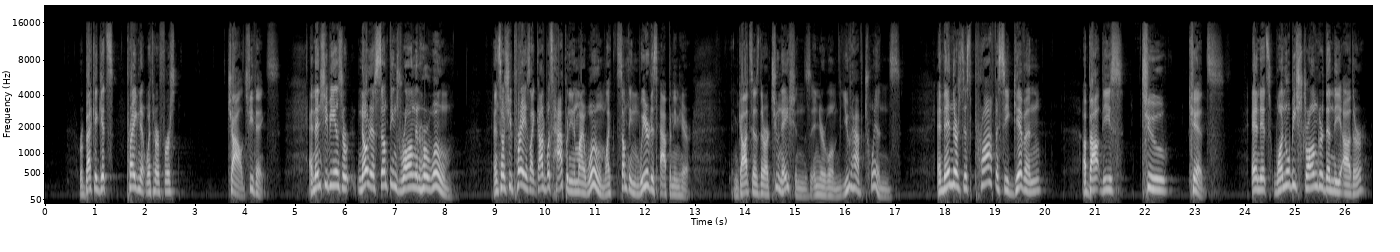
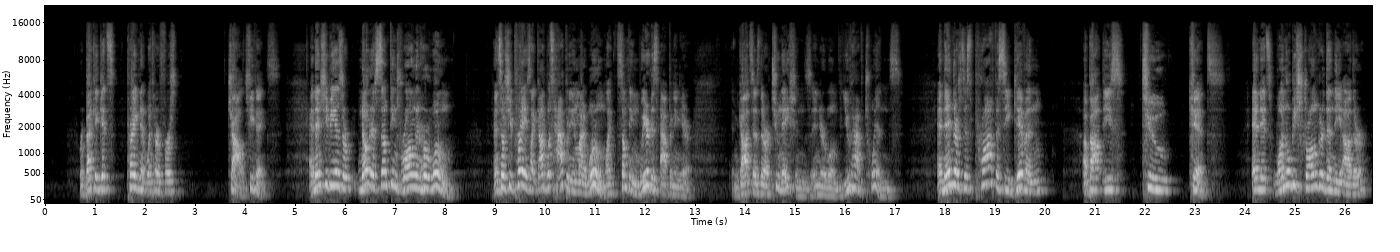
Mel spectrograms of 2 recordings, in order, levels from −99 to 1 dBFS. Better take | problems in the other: first | off-mic speech; far // room echo; very slight; dies away in 0.2 s

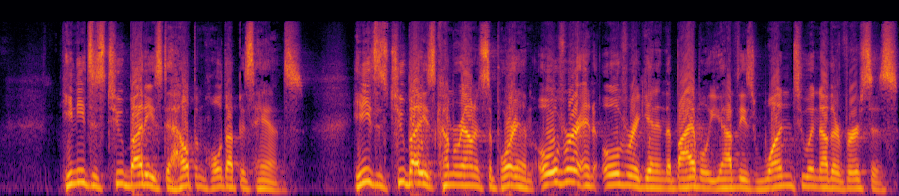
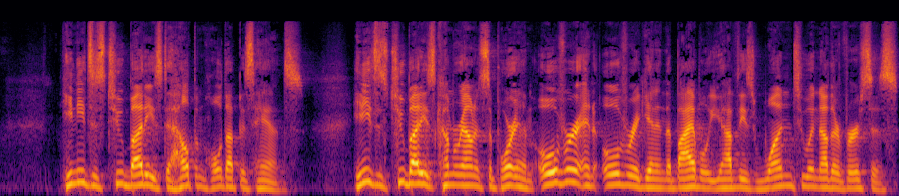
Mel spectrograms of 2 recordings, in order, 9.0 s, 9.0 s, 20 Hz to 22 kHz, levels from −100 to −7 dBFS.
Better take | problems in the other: second | distortion; slight; 4% of the sound clipped

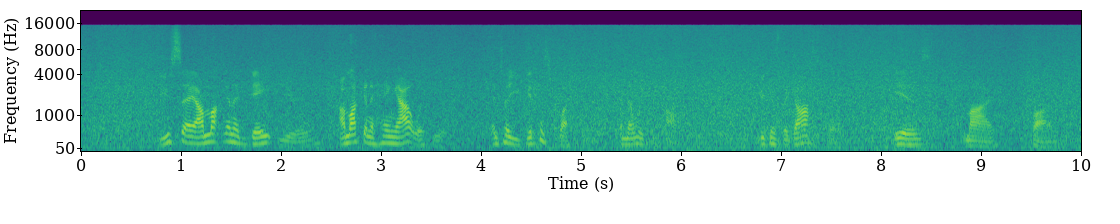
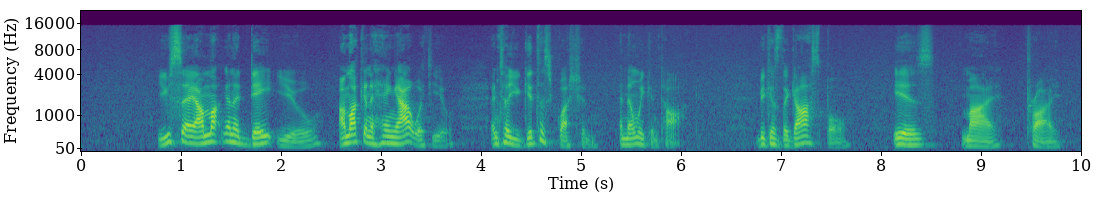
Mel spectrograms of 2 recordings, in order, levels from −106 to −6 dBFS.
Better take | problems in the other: second | hiss; loud; throughout; 2 dB below the speech; faint in the second

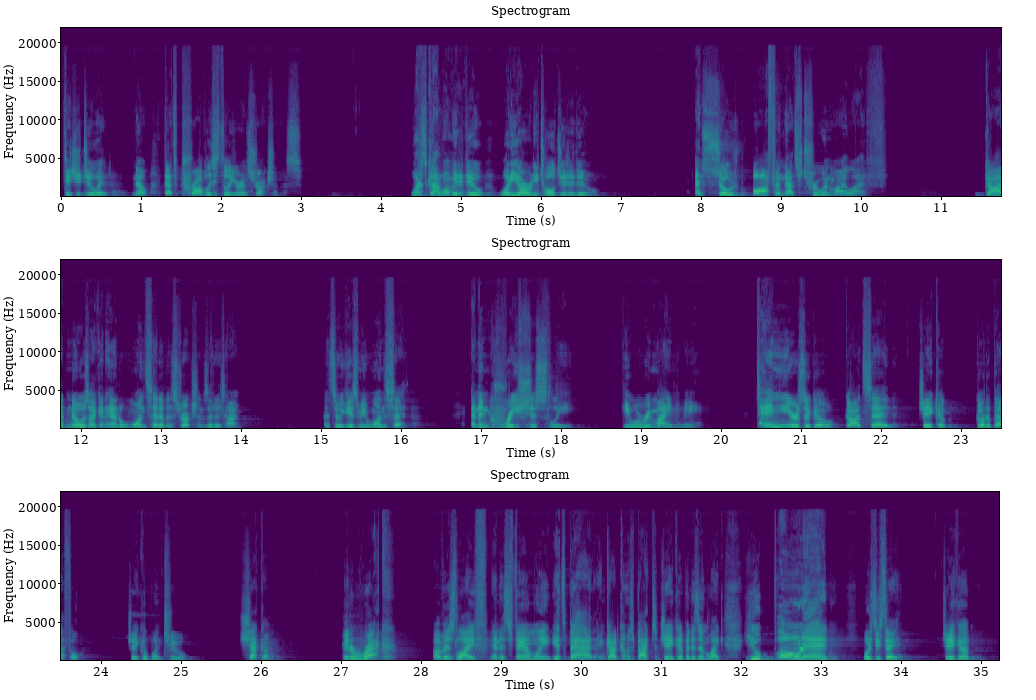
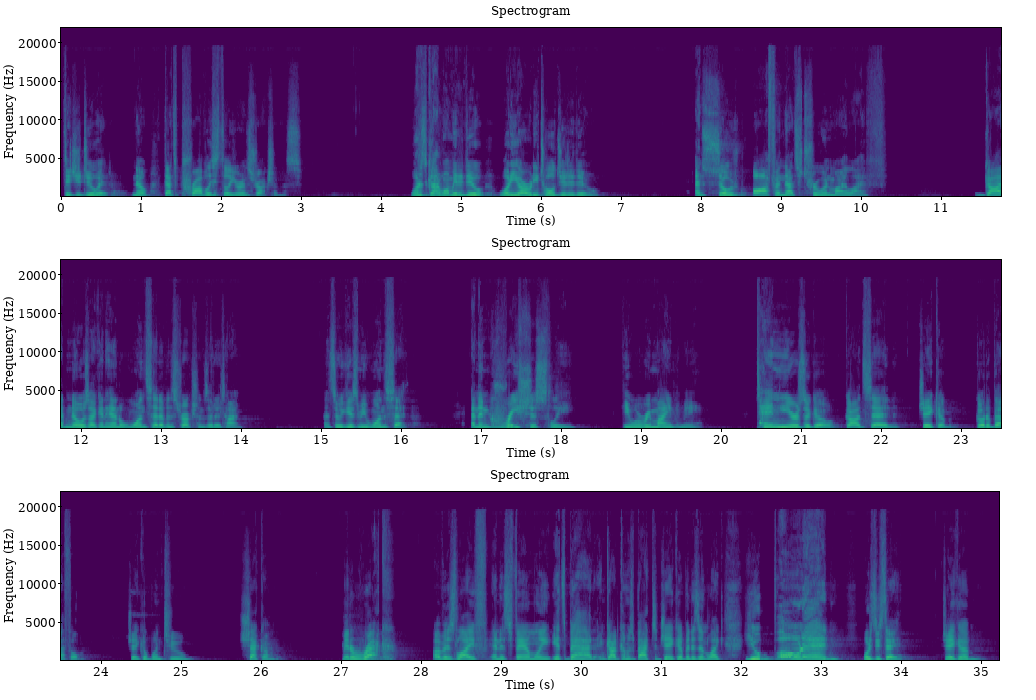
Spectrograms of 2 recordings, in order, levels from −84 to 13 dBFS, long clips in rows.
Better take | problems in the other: second | thin; somewhat; fading below 300 Hz

